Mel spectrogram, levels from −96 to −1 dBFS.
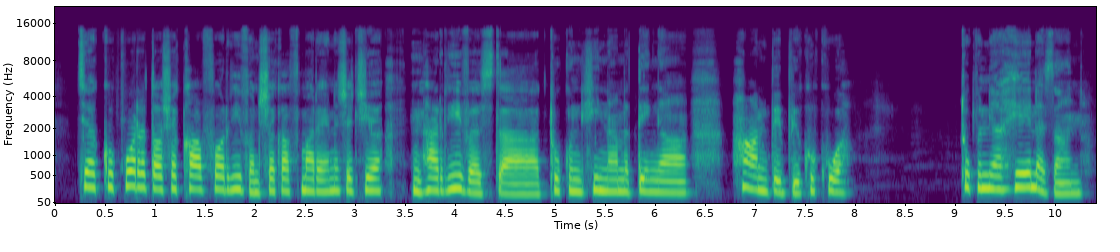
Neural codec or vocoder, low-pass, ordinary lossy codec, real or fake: none; 14.4 kHz; none; real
